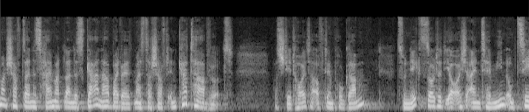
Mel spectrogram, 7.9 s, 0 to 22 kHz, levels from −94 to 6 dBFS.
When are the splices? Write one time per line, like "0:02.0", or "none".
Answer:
0:01.8
0:03.1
